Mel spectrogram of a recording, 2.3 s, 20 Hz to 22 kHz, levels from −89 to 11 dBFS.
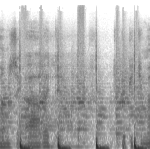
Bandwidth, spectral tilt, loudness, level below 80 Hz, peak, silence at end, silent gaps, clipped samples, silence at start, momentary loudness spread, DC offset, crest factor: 19 kHz; -5 dB/octave; -20 LUFS; -22 dBFS; -2 dBFS; 0 s; none; under 0.1%; 0 s; 6 LU; under 0.1%; 16 dB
